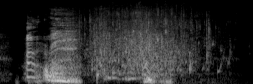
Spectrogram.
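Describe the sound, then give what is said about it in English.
A voice imitates a man dry heaving over the toilet in a tiny airplane bathroom: a strained, throaty heave that swells and then trails off into a breathy exhale, fairly loud, with no words spoken. “Quickly, he bends over and dry heaves into the teeny airplane bathroom toilet.”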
